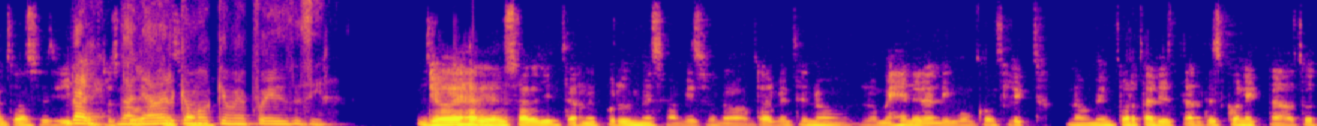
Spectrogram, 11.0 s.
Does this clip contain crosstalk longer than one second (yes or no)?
yes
